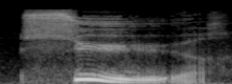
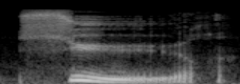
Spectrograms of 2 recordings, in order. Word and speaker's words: sûr: Sûr. Accent circonflexe on the top of U. Sûr.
